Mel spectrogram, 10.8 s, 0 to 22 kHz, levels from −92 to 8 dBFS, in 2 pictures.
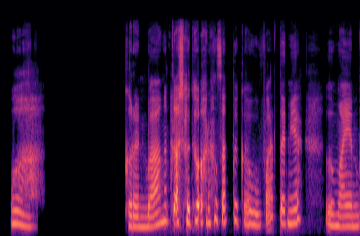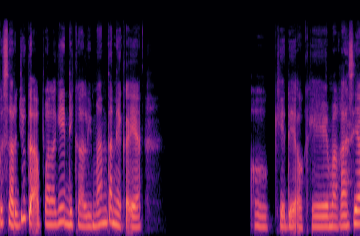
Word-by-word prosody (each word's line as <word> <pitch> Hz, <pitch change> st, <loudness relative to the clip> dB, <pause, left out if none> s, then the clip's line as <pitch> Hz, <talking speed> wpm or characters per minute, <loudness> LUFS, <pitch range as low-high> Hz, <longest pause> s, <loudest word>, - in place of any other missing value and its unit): Wah. 215 Hz, -3 st, 0 dB, 1.3 s
Keren 170 Hz, -2 st, +1 dB
banget 225 Hz, +9 st, +2 dB
Kak, -, -, +8 dB
1 260 Hz, +2 st, +6 dB
orang, 260 Hz, -1 st, +2 dB
1 260 Hz, +1 st, -1 dB
kabupaten 215 Hz, -, -1 dB
ya, 230 Hz, +5 st, +2 dB, 0.4 s
lumayan 175 Hz, -1 st, +1 dB
besar 200 Hz, -5 st, -1 dB
juga 310 Hz, -, +3 dB
apalagi 215 Hz, +2 st, -2 dB
di 210 Hz, -, 0 dB
Kalimantan 200 Hz, +6 st, -3 dB
ya 190 Hz, -, -1 dB
Kak -, -, -2 dB
ya. 170 Hz, 0 st, +1 dB, 1.7 s
Oke 170 Hz, -, -10 dB
deh, 90 Hz, +1 st, -1 dB
oke, 165 Hz, +2 st, -8 dB, 0.3 s
makasih 185 Hz, +4 st, -1 dB
200 Hz, 120 wpm, -22 LUFS, 175-235 Hz, 1.7 s, Kak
